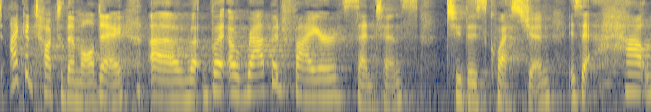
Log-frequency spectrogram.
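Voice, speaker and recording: A woman's voice: medium pitch, sharp tone. A woman moderating a panel on stage in a chatty, conversational style. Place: large conference hall stage. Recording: echoey hall with long reverb.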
